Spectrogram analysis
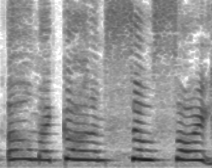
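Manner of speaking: high-pitched put-on mixed accent; Dorit's fake mixed accent. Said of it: "she knows she tries to do, does fake mixed accent".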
